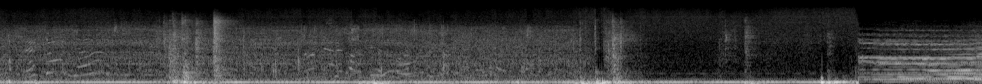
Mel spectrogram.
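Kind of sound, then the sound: household object, door opening and closing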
